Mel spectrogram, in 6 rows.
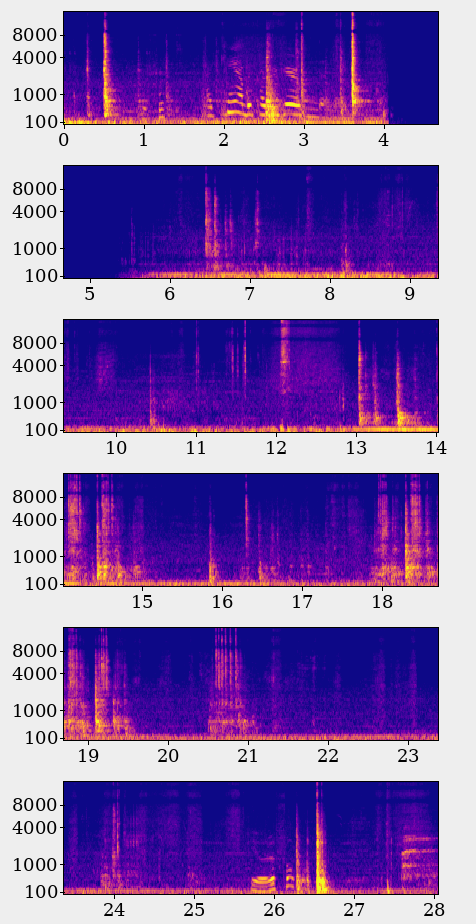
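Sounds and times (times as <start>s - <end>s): ratchet wrench clicking: 13.9s - 14.8s, 17.9s - 19.5s, 20.5s - 21.0s.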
